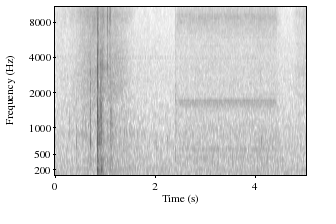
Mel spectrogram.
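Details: Faint steady electric hum with a thin whine for about two seconds, then stops: the EVAP leak detection (vacuum) pump activated via bidirectional scan-tool control on a 2010 Toyota Corolla with codes P0441/P0455; pump working properly.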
